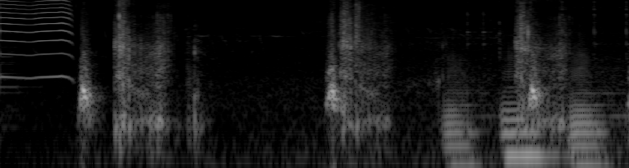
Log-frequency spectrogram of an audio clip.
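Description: A cartoon chick's short squawking calls, several of them about a second apart, following a gliding cartoon whistle effect that ends just after the start. Light background music with a bouncing bass line comes in about three seconds in.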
